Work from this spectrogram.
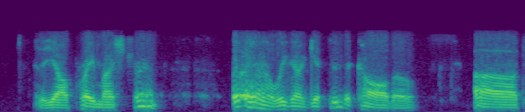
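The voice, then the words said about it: Hoarse voice. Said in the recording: “My voice is getting hoarse ... I've been doing a lot of talking”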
